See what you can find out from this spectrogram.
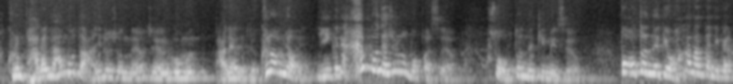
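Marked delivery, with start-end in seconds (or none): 2.6-4.6 fed-up wife. Acted. Wife complaining about husband. 6.2-7.3 irritated wife. Acted. Wife answering counselor, irritated.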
